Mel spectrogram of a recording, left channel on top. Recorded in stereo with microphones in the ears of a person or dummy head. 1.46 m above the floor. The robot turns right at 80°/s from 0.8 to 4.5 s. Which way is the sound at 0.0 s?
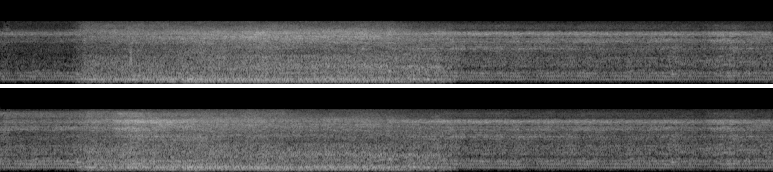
115° right.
